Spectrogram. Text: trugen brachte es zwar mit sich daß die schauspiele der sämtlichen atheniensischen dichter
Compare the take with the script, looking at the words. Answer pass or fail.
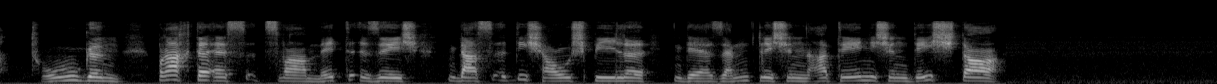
pass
